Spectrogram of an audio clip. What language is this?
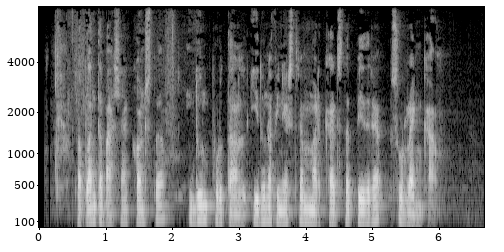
Catalan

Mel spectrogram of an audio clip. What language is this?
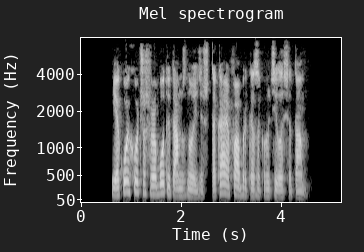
Belarusian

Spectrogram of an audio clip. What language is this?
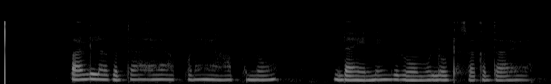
Punjabi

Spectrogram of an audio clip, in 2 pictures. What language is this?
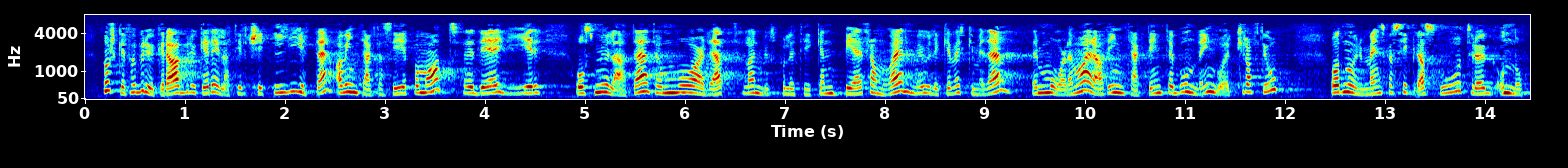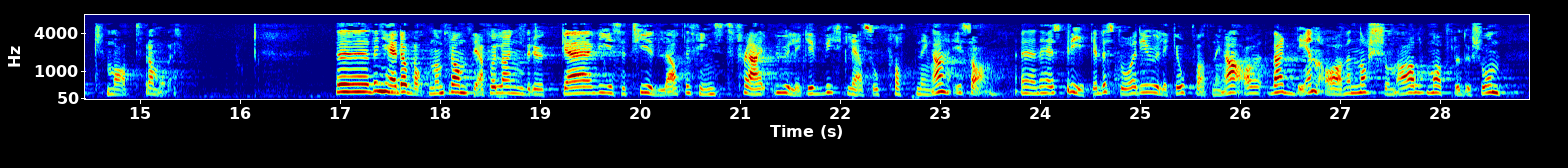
Norwegian Nynorsk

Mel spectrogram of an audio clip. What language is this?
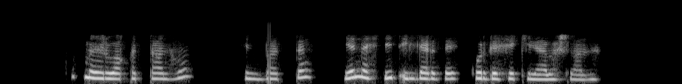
Bashkir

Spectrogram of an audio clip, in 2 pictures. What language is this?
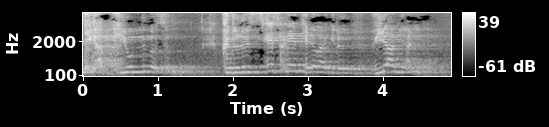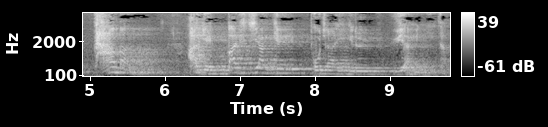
Korean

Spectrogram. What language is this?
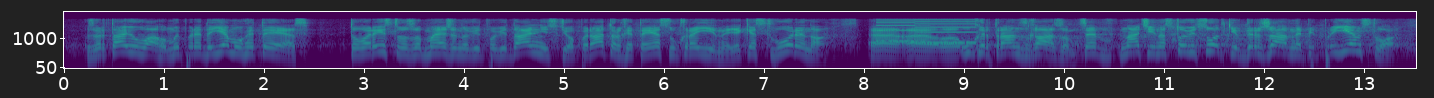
Ukrainian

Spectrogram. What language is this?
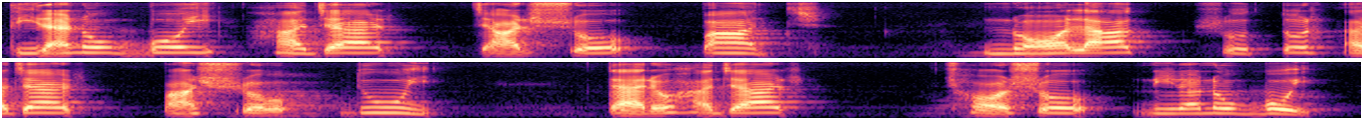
Bangla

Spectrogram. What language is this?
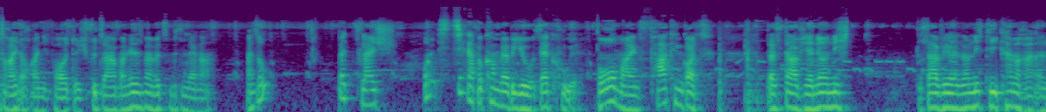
German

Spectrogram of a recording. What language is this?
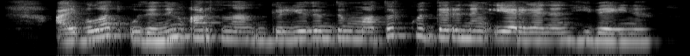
Bashkir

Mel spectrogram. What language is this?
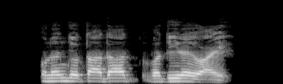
Sindhi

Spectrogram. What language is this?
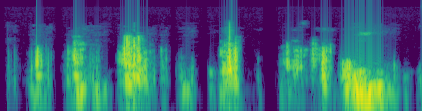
Swahili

